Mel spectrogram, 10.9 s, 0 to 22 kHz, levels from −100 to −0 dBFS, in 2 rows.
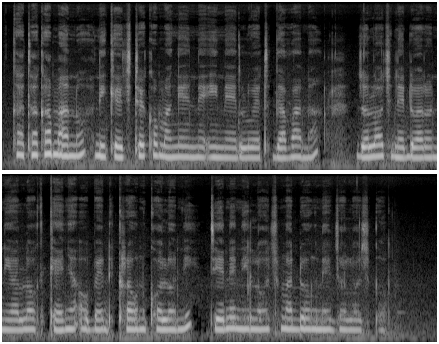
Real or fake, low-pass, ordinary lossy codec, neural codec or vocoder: real; none; none; none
